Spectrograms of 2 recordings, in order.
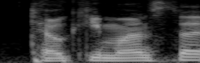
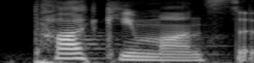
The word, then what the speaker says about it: TOKiMONSTA: artists named pronunciation like toki monsta is that correct yeah that's right but some people say like taki monster that's a really british way of saying it's taking monster i'm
